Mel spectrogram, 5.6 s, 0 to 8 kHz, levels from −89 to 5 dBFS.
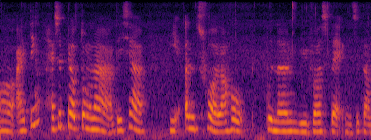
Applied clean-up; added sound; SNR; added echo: none; none; none; none.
